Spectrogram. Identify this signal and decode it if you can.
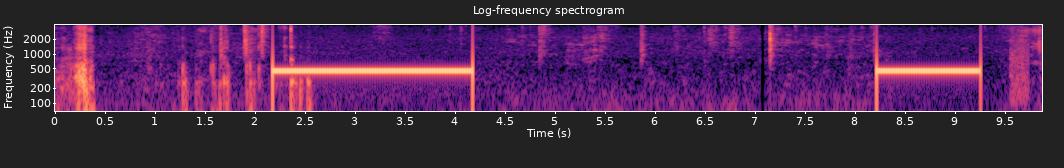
Ringback tone (North America), 440 + 480 Hz.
